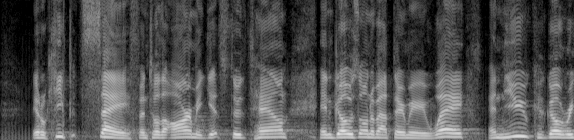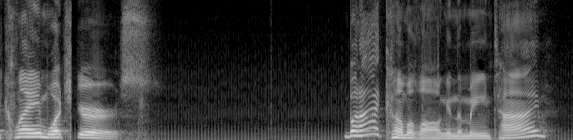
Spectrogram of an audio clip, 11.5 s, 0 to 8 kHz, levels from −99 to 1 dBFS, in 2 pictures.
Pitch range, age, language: 120-195 Hz, 50-69, English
